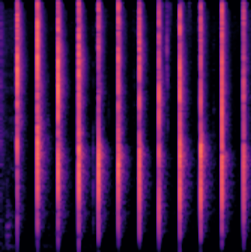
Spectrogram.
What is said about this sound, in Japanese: これも拍手を差し上げます。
